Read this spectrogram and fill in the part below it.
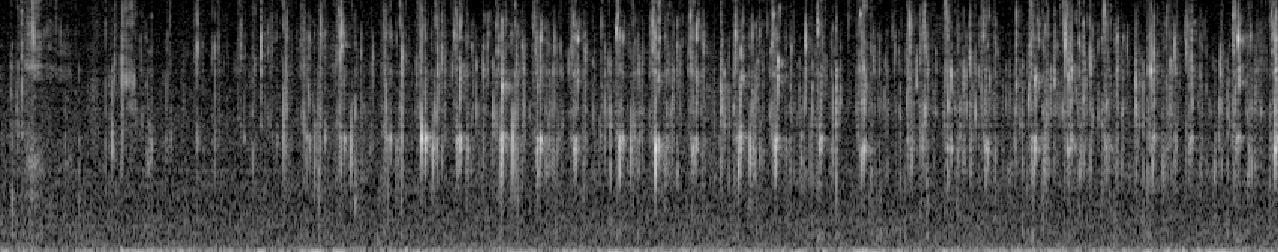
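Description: A dog laps water quickly and rhythmically.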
